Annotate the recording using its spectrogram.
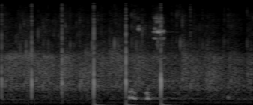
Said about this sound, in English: Let's give a good clap offering unto the Lord God Almighty.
